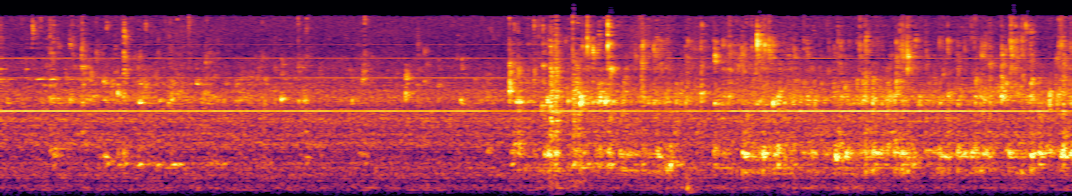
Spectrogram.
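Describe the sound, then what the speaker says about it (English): Draught beer from a Beer Monster home draught machine pouring into a glass, a soft hissing, bubbling trickle that grows fuller and louder partway through as the pour increases. "The beer is now being forced into the glass."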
